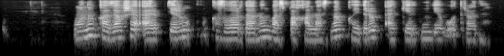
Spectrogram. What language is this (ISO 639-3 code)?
kaz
